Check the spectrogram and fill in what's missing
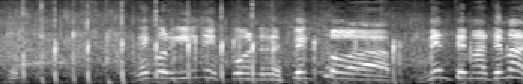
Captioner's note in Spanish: Aplausos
